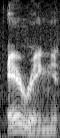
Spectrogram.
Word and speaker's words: erring: Archangel, pray, does erring rhyme with herring or with stirring? It rhymes with herring.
